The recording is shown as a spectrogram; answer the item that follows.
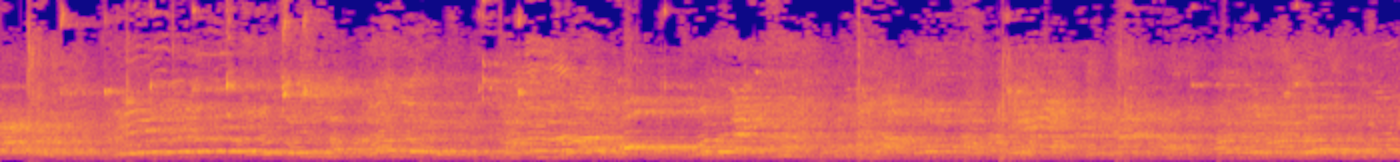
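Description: A group of young people shouting and calling out over one another in an echoing sports hall during a boisterous running game. Scattered short knocks and footfalls on the hard floor are heard among the voices.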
